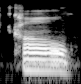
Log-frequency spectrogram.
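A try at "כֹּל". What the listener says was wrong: It's kol. Kol, not kal, but kol. This is an O.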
